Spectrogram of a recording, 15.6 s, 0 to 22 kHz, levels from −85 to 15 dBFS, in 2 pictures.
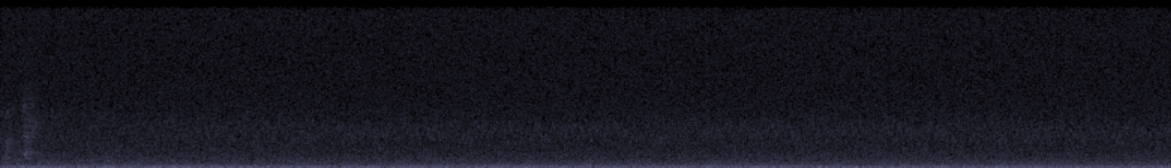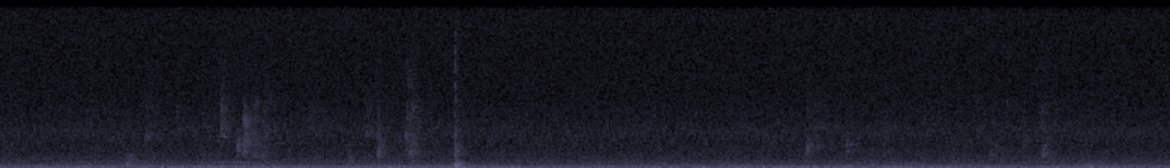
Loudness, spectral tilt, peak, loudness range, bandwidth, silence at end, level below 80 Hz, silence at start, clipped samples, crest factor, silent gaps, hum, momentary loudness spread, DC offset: -50 LUFS; -4 dB/octave; -30 dBFS; 1 LU; over 20 kHz; 0 s; -80 dBFS; 0 s; under 0.1%; 20 dB; none; none; 2 LU; under 0.1%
